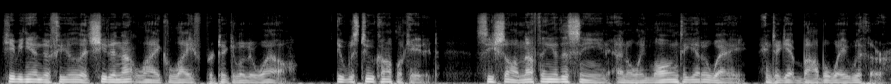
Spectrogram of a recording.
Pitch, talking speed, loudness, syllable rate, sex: 100 Hz, 235 wpm, -16 LUFS, 6.3 syllables/s, male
